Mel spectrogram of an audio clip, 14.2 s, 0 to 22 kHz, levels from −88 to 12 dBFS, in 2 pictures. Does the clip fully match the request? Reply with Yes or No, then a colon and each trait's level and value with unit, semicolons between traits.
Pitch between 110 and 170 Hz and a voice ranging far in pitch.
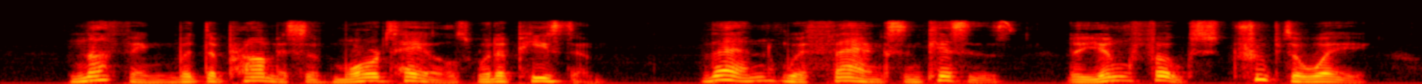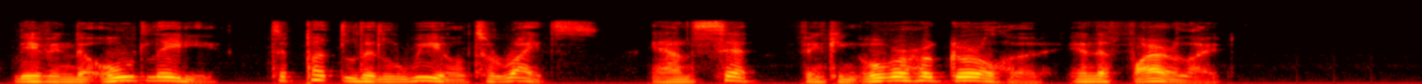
Yes: low, 135 Hz; wide, 6.7 semitones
